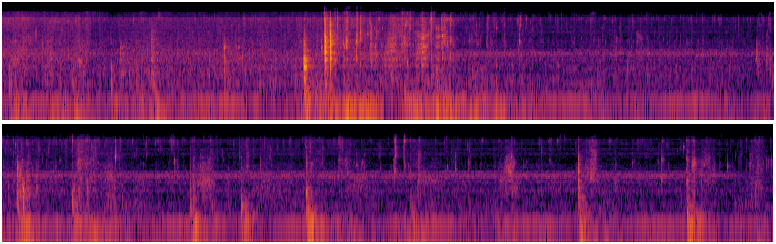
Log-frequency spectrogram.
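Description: Mutton ghee roast frying in a pan, sizzling steadily, with a loud surge of sizzling about three seconds in that lasts over a second. Scattered clicks of stirring against the pan follow.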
